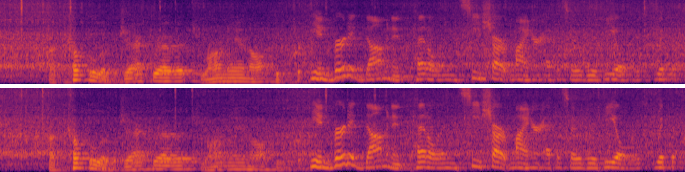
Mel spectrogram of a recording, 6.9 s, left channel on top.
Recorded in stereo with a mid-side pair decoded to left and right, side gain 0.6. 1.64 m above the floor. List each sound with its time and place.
0.5 s a man speaking: 20° right, 1.3 m; by 3.0 s 50° left, 1.8 m
3.1 s a woman speaking: 20° right, 1.1 m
